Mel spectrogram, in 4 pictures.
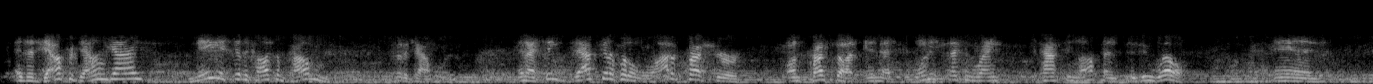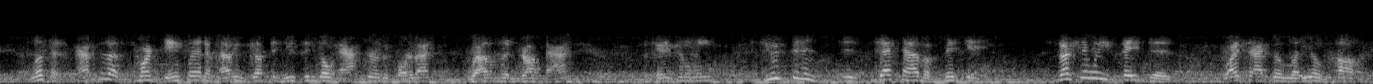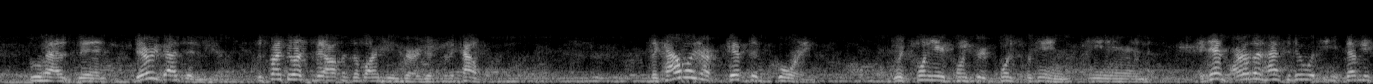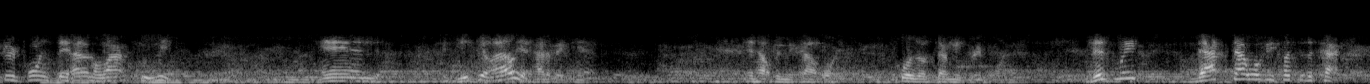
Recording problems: garbled, watery; badly
background chatter; loud; throughout; 4 voices, 9 dB below the speech

